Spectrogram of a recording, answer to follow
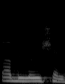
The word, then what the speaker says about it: ablution: था एज a homework, अब्लूशन। ये है वर्ड, स्पेलिंग आप चेक कर लीजिए, ABLUTION। इसका प्रोनाउंसिएशन या इनंसिएशन हम कहें तो अब्लूशन है, मतलब ब जो है वो आधा है, अब्लूशन अब्लूशन।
